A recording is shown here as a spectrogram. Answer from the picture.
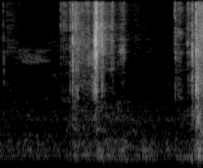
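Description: A paper page of a picture book being turned by hand: a short rustle just under a second in, then more rustling near the end.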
